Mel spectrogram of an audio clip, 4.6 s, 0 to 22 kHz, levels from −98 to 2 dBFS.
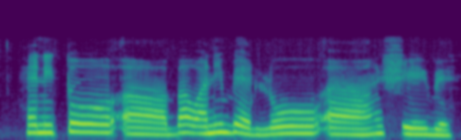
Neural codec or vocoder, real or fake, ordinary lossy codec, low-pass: none; real; Opus, 64 kbps; 7.2 kHz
